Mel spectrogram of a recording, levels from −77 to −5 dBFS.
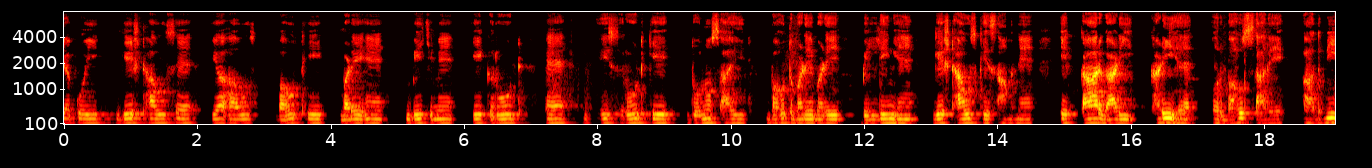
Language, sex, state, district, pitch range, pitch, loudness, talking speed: Hindi, male, Bihar, Lakhisarai, 110-115 Hz, 110 Hz, -31 LUFS, 125 wpm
